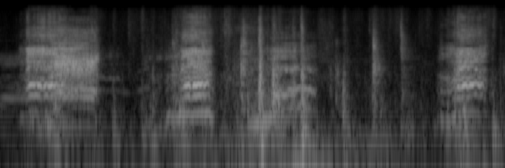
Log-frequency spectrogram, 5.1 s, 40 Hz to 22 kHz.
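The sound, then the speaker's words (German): A flock of about 800 sheep crossing a road while oncoming cars wait; several sheep bleat in overlapping, wavering calls, three louder bursts standing out over a steady murmur of more bleating and shuffling. “Ihnen macht das jetzt nichts aus, zu warten wegen der Schafe?”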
